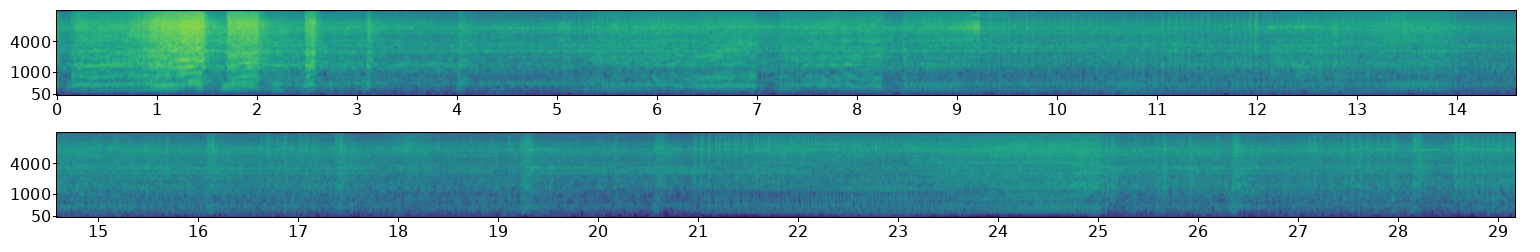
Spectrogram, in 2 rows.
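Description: KTM EXC 125's two-stroke single-cylinder engine on the move: hard acceleration right at the start, revving up in several quick rising sweeps through the gears, then running at steadier, lower revs, with more rising sweeps as the rider accelerates again later on.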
